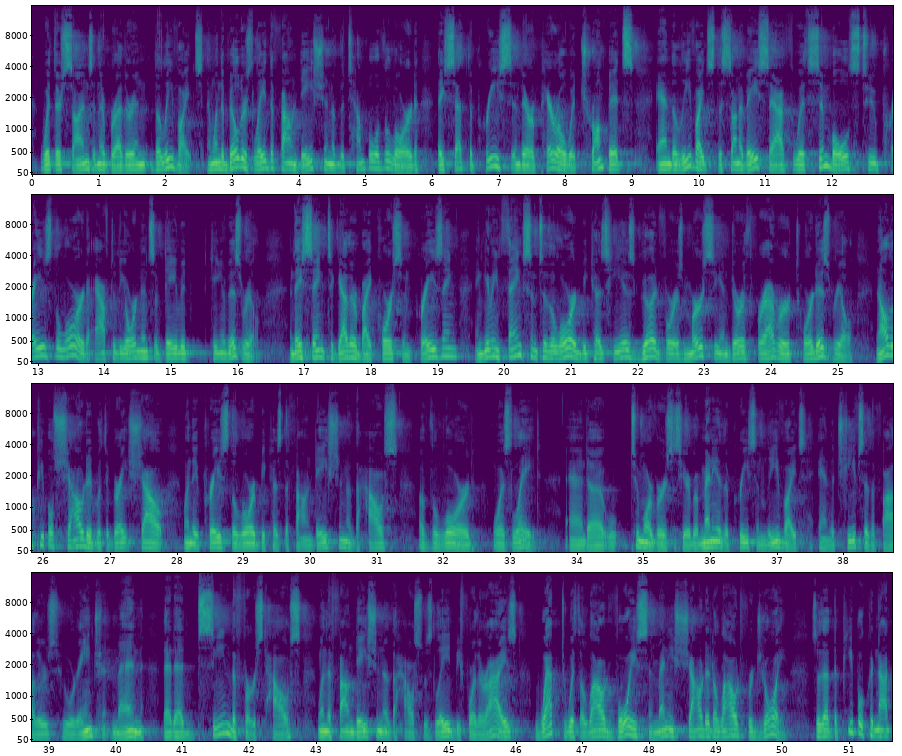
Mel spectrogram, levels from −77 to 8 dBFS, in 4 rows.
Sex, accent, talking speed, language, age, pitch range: male, American, 185 wpm, English, 40-59, 110-135 Hz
